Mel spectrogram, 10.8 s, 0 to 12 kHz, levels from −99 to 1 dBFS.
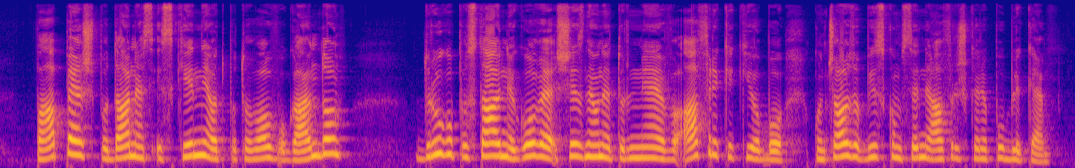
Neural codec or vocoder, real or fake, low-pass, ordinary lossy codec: none; real; 10.8 kHz; none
